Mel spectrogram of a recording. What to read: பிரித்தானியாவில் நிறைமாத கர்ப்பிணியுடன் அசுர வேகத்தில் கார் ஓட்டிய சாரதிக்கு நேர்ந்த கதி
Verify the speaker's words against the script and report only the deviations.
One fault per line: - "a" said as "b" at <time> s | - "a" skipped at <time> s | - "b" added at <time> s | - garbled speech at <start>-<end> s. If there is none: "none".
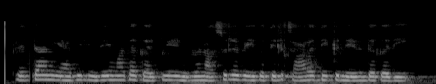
- "கார் ஓட்டிய" skipped at 2.9 s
